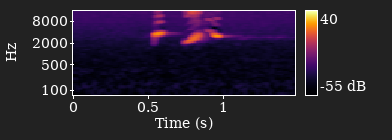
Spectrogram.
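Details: Calling to the flock, a Huế red-whiskered bulbul gives a short burst of three clear chirps, the middle one a slurred rising whistle, against a quiet low hum.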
